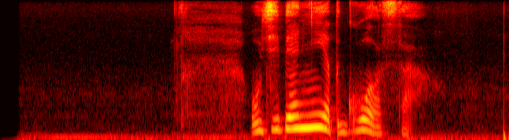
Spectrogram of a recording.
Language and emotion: Russian, angry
